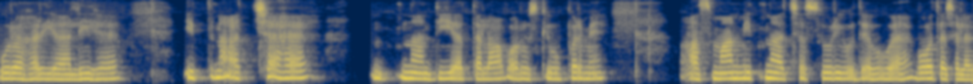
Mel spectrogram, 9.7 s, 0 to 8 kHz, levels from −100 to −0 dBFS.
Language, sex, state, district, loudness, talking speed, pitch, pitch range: Hindi, female, Jharkhand, Sahebganj, -16 LUFS, 150 wpm, 210 Hz, 195-225 Hz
